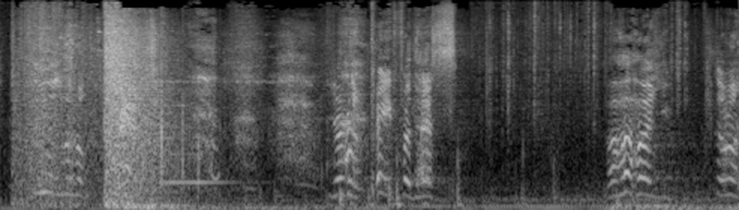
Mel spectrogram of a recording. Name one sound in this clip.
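An elderly man shouts angrily.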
